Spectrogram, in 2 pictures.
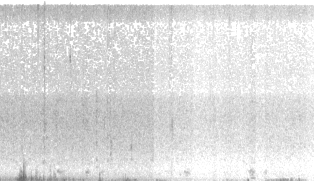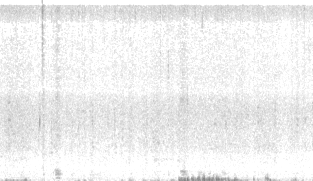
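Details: Fox squirrel in Iowa during early muzzleloader season gives low, husky chucks and grunts in irregular bursts, alarmed by a person up in the same tree.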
